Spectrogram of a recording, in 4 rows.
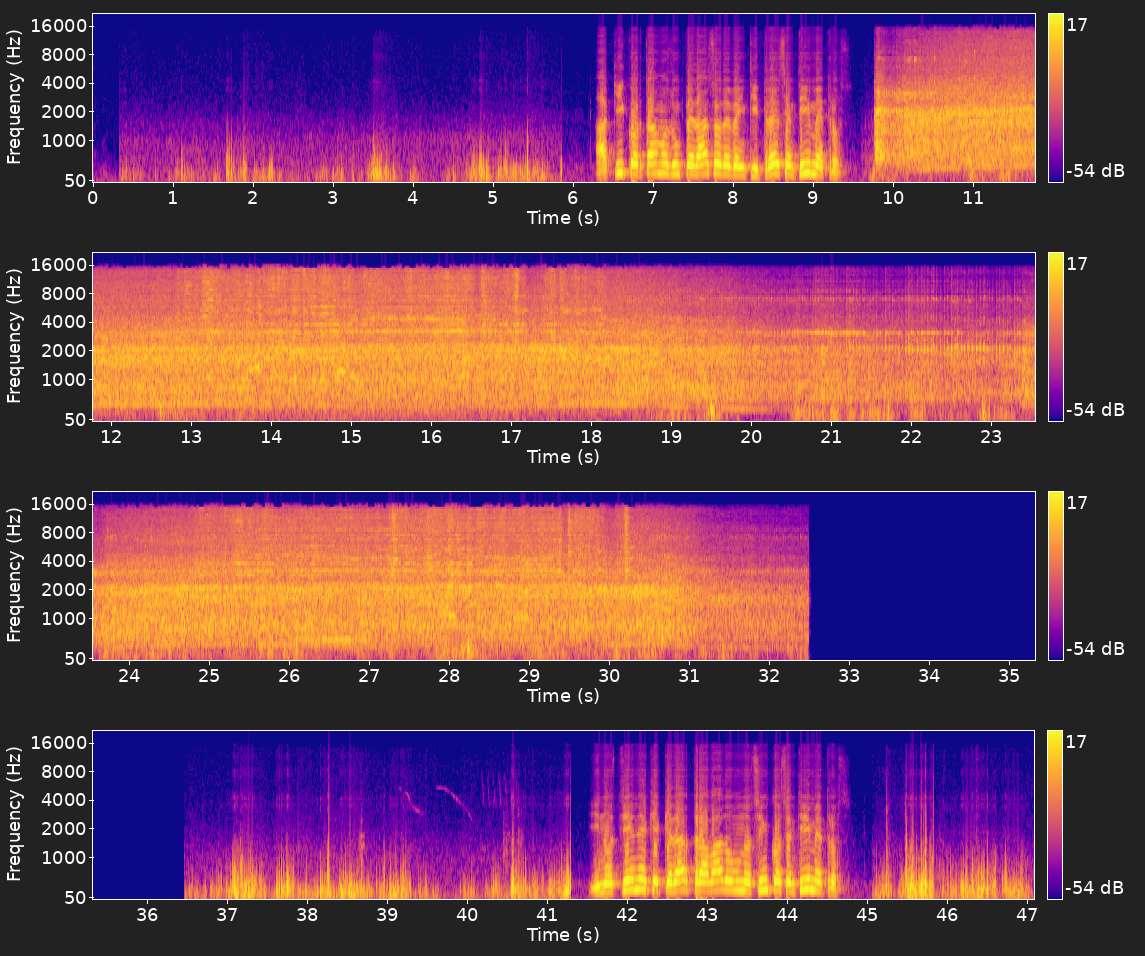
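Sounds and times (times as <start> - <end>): angle grinder cutting concrete: 9.8 - 32.5.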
